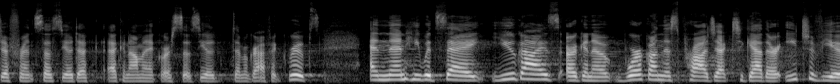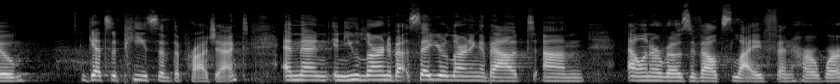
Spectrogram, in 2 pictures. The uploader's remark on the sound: Moderates the conversation and takes questions from the audience.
